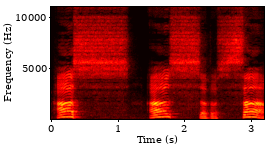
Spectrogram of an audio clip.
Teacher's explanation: sin secara makhraj ada di alisan yaitu ujung lidah menyentuh gigi seri bawah ya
